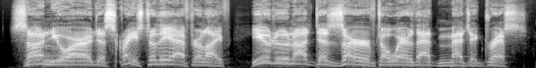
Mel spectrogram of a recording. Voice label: Soldier taunts; Son, you are a disgrace to the afterlife. You do not deserve to wear that magic dress.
